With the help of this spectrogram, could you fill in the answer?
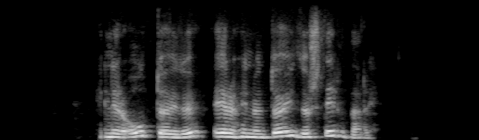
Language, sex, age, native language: Icelandic, female, 60-69, Icelandic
